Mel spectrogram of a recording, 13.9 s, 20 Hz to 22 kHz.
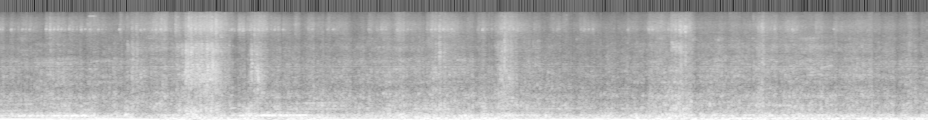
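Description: Bogdan A09204 midibus's diesel engine droning under way, heard from inside the passenger cabin along with road noise, the engine note shifting about three seconds in. Several short clatters of the bus body and fittings come through along the way.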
